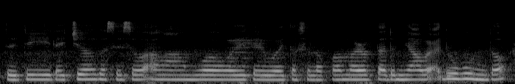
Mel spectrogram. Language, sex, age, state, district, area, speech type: Manipuri, female, 18-30, Manipur, Bishnupur, rural, spontaneous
